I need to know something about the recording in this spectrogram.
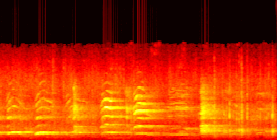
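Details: Soft, thin whines from German Shorthaired Pointer puppies aged six weeks, drawn-out high notes that bend up and down, a few overlapping, with a brief rougher burst near the end.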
